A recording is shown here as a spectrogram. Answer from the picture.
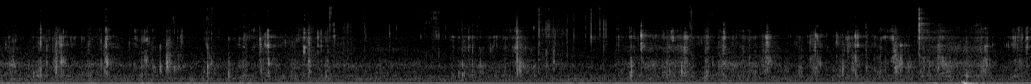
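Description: Close-miked chewing of shrimp nigiri sushi, with quiet, scattered small wet mouth clicks.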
